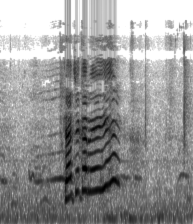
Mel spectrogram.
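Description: A toddler squeals excitedly nearby.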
